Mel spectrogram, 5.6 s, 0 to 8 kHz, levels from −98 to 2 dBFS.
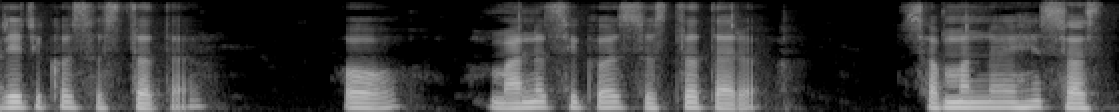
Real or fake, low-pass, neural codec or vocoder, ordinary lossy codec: real; 7.2 kHz; none; none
